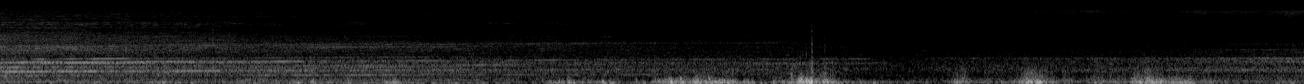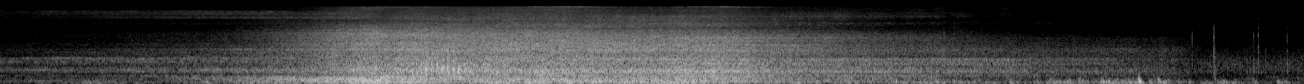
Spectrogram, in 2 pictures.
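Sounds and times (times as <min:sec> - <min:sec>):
train wheels on rails: 0:10.8 - 0:25.7.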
